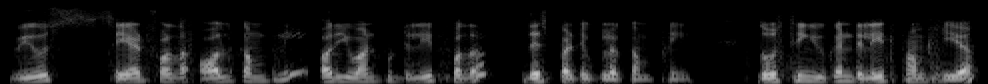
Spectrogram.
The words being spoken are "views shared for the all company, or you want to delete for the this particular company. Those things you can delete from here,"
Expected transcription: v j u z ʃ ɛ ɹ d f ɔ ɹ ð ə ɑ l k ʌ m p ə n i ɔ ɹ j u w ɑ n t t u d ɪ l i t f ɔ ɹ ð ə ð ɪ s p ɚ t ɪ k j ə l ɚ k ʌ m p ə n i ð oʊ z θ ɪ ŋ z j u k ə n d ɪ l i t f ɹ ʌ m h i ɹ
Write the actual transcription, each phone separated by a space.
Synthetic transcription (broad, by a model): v j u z s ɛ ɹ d f ɔ ɹ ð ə ɑ l k ʌ m p ə n i ɔ ɹ j u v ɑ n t t u d ɪ l i t f ɔ ɹ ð ə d ɪ s p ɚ t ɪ k j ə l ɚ k ʌ m p ə n i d oʊ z t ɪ ŋ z j u k ə n d ɪ l i t f ɹ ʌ m h i ɹ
